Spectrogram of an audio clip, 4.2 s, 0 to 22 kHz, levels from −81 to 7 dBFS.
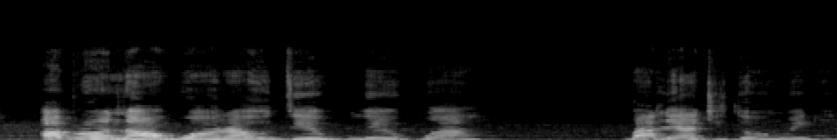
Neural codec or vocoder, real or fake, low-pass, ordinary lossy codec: none; real; 14.4 kHz; none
